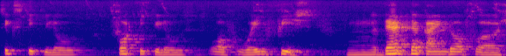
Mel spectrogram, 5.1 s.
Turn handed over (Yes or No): No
